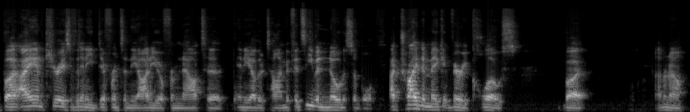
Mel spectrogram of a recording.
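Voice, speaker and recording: Loud, excitable man chatting on a livestream. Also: low-pitched, fairly quick. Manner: loud, excitable, laughs often, reads chat aloud. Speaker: whiskey livestream host. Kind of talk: casual live-stream chat. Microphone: boom mic moved back from mouth.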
